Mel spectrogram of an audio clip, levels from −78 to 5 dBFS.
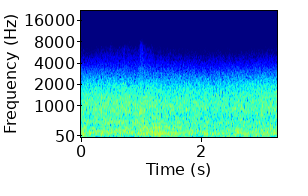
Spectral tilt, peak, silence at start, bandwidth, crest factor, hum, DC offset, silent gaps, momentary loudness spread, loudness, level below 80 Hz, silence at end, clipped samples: -7 dB/octave; -16 dBFS; 0 s; 10 kHz; 14 dB; none; under 0.1%; none; 3 LU; -29 LUFS; -44 dBFS; 0 s; under 0.1%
